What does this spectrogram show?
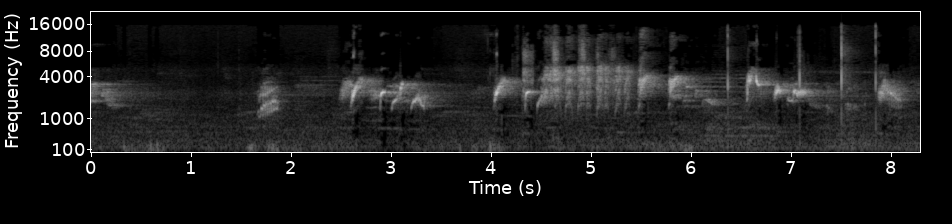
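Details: Red-whiskered bulbul giving a series of bright, liquid whistled notes after a quiet start. Phrases are rapid and varied, with scattered sharp ticks and clicks between them.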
